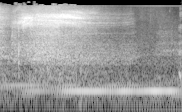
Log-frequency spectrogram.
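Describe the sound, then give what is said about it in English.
A long, deep breath drawn in by a contestant on a televised quiz show: a steady airy hiss lasting about two seconds over a constant low hum, with no talk. “Take a deep breath in.”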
